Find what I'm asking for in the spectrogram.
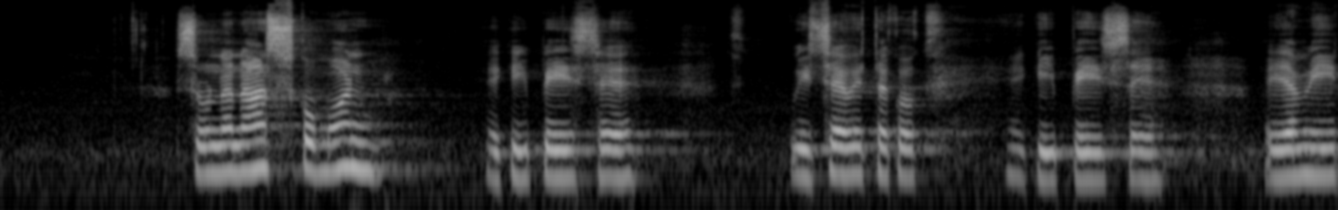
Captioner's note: speaking Indigenous language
